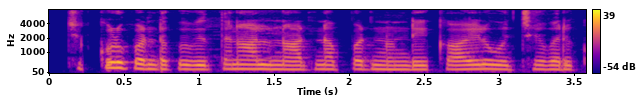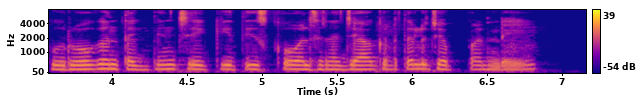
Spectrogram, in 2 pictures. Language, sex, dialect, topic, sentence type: Telugu, female, Southern, agriculture, question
